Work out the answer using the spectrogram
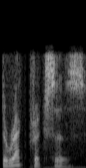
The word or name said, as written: directrixes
